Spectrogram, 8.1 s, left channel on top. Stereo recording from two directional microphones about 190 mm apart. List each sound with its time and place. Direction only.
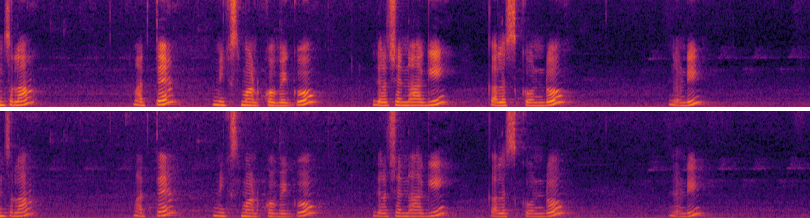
0.0 s a woman's voice: 25° left (ahead or behind)
6.7 s a woman's voice: 20° left (ahead or behind)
